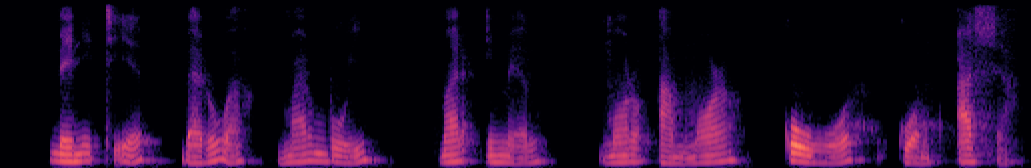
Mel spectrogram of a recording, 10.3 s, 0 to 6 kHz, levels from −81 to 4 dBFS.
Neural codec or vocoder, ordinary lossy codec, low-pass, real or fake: codec, 16 kHz, 0.9 kbps, LongCat-Audio-Codec; AAC, 32 kbps; 5.4 kHz; fake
